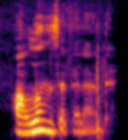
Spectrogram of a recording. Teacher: Gördünüz, vurğu indi ikinci hecaya düşür. Birində feil olduqda ilk hecada, amma belə deyək, isim olduqda son hecadadır.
